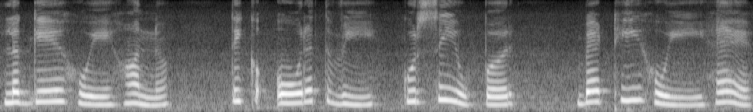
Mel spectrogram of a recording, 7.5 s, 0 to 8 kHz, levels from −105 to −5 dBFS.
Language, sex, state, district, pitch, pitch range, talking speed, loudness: Punjabi, female, Punjab, Kapurthala, 255 Hz, 220-290 Hz, 95 wpm, -17 LUFS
